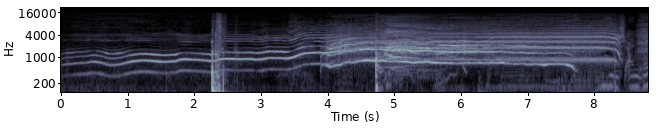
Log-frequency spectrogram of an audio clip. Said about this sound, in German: Ja, aber dieses Schreien. Ich liebe diesen Ich finde das auch so lustig.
